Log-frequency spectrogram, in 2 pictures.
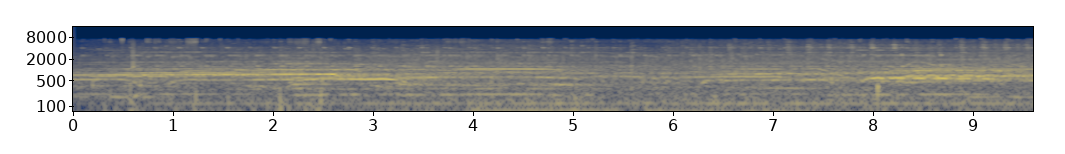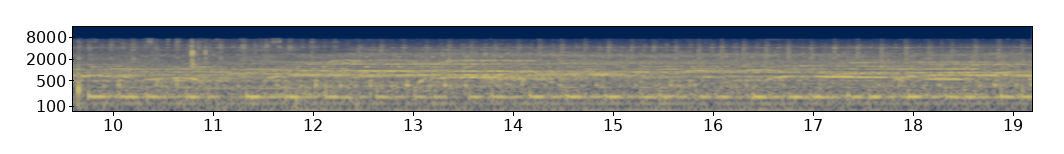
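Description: Many people outside on West 100th Street in New York cheer and clap for healthcare workers at 7 o'clock, a steady, dense wash of crowd noise through a window, with a low engine-like hum underneath and occasional sharp accents.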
